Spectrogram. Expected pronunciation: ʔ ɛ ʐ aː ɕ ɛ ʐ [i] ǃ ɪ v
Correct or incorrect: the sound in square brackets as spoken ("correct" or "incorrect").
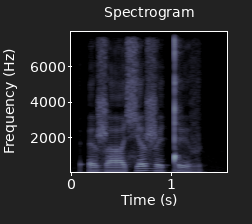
incorrect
